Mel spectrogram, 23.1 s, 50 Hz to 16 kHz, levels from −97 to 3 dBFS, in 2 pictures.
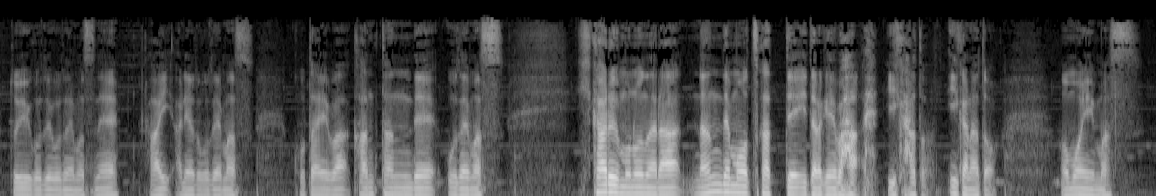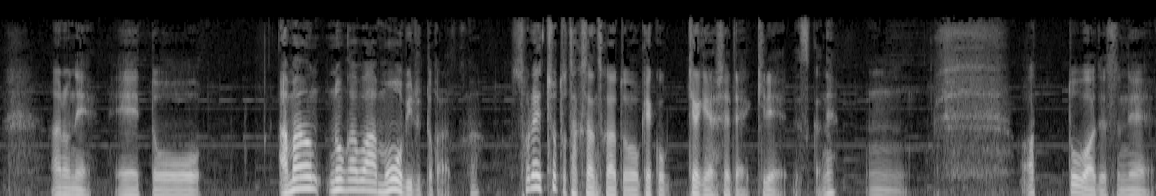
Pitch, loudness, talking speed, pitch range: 105 Hz, -23 LUFS, 305 characters per minute, 95-120 Hz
